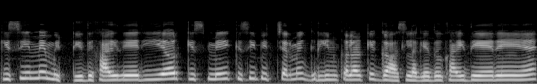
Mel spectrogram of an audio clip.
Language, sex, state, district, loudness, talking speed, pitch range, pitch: Hindi, female, Uttar Pradesh, Gorakhpur, -16 LUFS, 235 wpm, 205-250 Hz, 215 Hz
